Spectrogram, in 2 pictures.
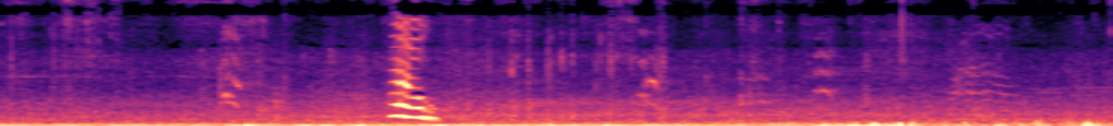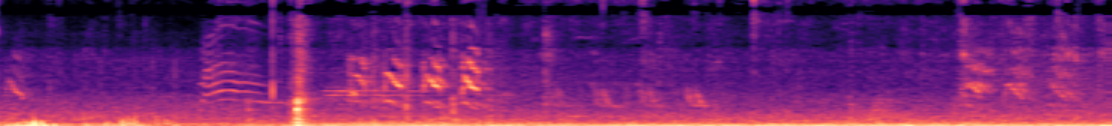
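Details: Tabby stray cat near a music school, sociable and following along while asking to keep playing; a short meow early on, another brief call later, amid scuffling, footsteps and constant low outdoor rumble.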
